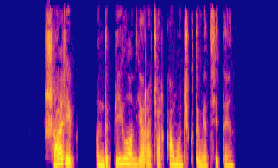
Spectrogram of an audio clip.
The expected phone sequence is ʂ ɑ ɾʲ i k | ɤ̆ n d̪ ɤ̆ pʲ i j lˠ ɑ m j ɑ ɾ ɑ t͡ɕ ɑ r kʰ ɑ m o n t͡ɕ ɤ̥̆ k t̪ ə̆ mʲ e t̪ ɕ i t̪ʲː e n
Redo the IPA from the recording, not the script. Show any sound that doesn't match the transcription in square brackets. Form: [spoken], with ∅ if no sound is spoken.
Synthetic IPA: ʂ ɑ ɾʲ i k | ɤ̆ n d̪ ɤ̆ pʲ i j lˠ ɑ [n] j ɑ ɾ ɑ t͡ɕ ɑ r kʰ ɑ m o n t͡ɕ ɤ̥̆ k t̪ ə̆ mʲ e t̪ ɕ i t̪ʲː e n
